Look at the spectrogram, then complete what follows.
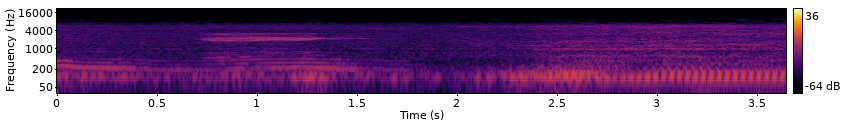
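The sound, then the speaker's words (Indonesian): A voice imitates a motorcycle engine revving, with a droning buzz that rises, dips, then swells into a louder, pulsing rev near the end. It sounds fairly loud. “suara motor ngeng ngeng ngeng”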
